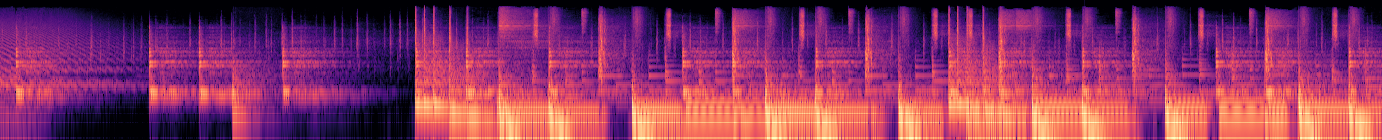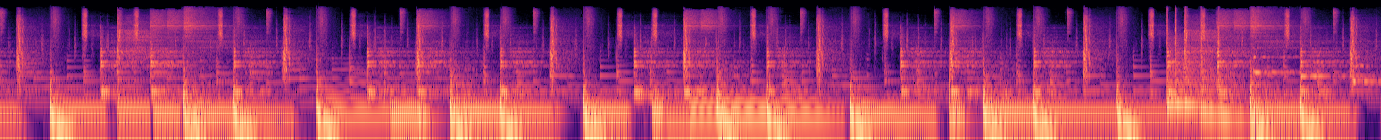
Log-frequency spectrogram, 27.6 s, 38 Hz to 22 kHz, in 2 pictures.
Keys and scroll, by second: 14.8 ctrl+z, 15.8 ctrl+alt+z.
